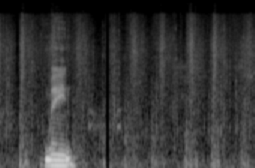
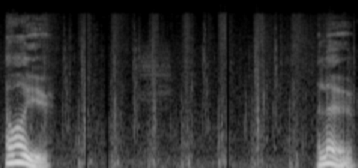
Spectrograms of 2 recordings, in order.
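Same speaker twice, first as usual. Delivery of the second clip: friendly voice; 2 semitones higher than usual. Shown as a demonstration. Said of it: "That's my friendly voice".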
